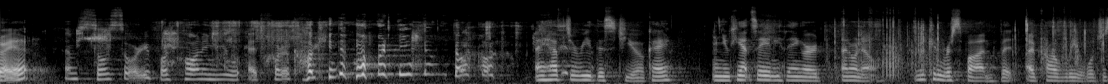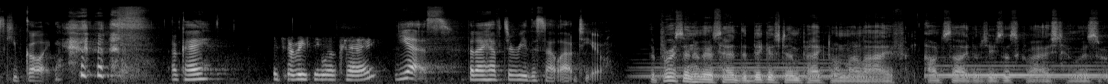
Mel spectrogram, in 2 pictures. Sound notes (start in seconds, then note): 12.1 laughs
